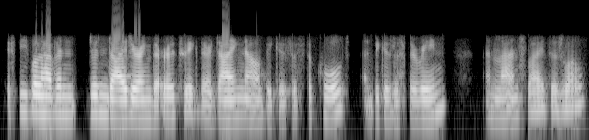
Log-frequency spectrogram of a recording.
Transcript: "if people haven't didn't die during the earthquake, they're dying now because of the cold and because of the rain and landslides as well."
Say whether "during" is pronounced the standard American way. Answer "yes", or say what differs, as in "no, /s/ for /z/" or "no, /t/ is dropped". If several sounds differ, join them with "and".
yes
